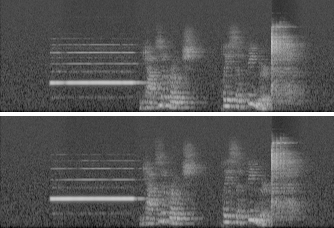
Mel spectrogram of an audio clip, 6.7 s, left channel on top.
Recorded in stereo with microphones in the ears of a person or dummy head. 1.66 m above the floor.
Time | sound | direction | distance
1.0 | a flute | 60° left (ahead or behind) | 2.5 m
2.8 | a woman speaking | 40° left (ahead or behind) | 8 m
5.4 | a dropped coin | 30° left (ahead or behind) | 6 m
